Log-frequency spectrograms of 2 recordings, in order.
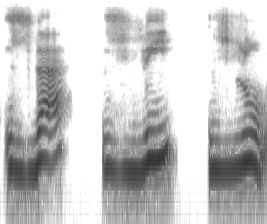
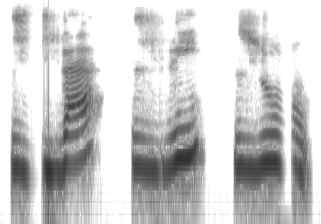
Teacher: aliran nafasnya dia tertahan ya Jadi tidak ada aliran nafas ketika mengucapkan huruf Zai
